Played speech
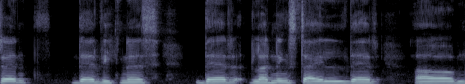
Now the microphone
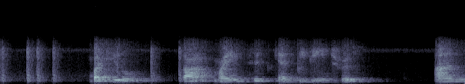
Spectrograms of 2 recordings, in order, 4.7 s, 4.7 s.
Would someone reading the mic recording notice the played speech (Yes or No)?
No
